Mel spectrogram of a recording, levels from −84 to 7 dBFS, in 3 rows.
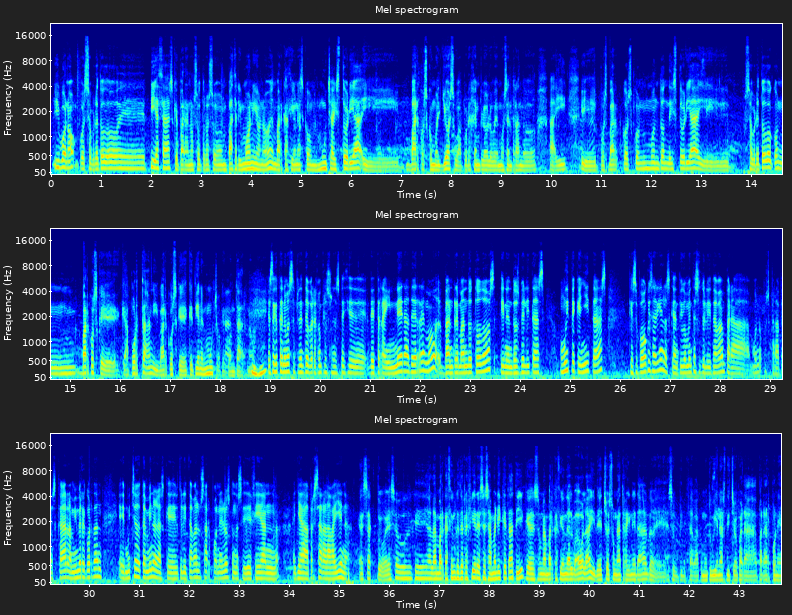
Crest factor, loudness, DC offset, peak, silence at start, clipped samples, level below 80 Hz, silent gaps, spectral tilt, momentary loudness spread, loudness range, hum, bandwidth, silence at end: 18 dB; -28 LUFS; under 0.1%; -10 dBFS; 0 s; under 0.1%; -48 dBFS; none; -6 dB/octave; 8 LU; 3 LU; none; 15.5 kHz; 0 s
